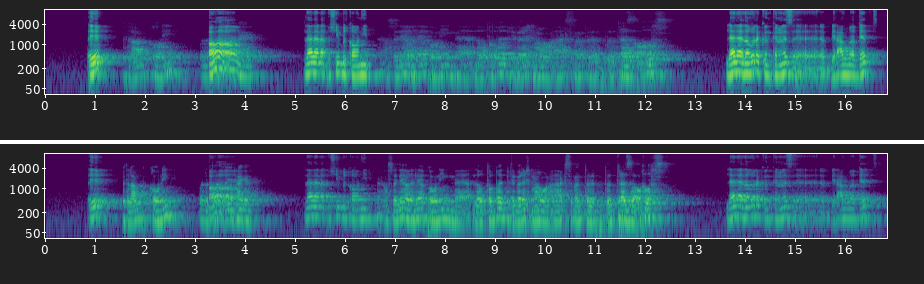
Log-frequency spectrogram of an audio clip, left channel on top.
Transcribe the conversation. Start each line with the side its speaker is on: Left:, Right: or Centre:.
Left: ايه
Right: بتلعبوا بالقوانين ولا بتلعبوا
Left: اه اه
Right: اي حاجة
Left: لا لا لا ماشيين بالقوانين
Right: اصل ليها ولا ليها قوانين آه، لو اتطبقت بتبقى رخمة اوي على عكس ما انت بت- بترزع وخلاص
Left: لا لا ده بقول لك كان- كانوا ناس آه، بيلعبوا بقى بجد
